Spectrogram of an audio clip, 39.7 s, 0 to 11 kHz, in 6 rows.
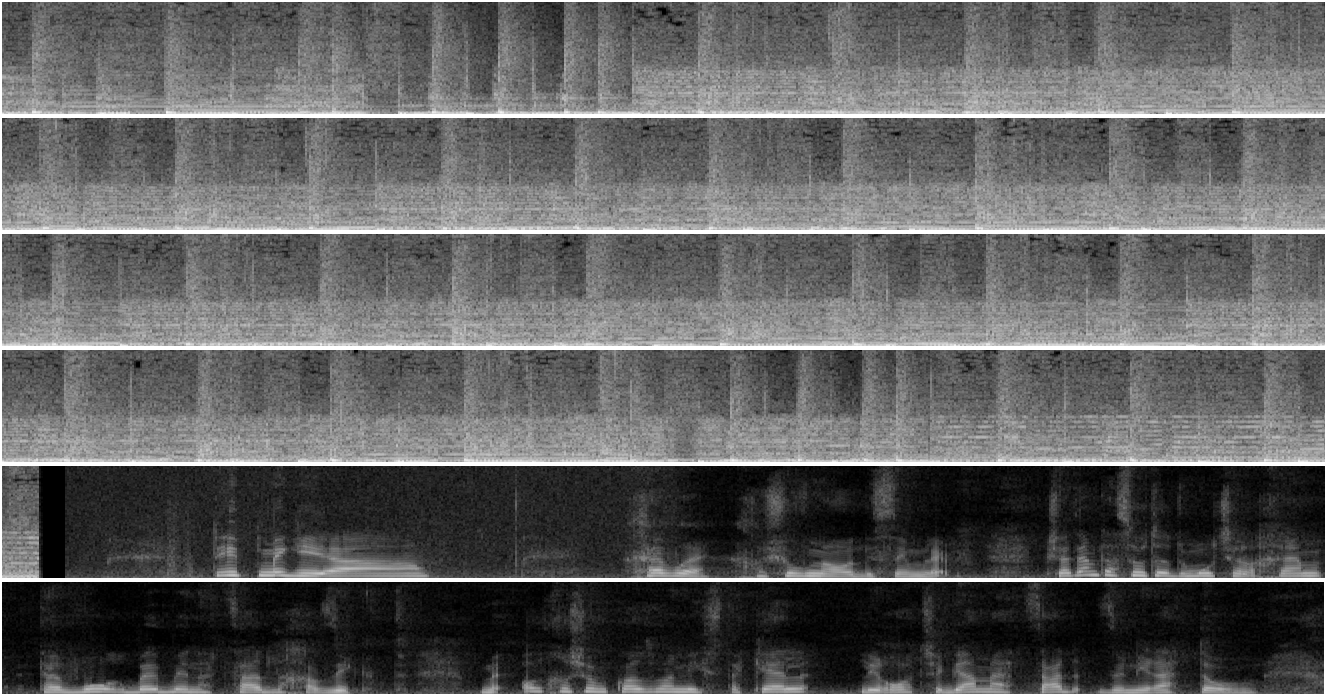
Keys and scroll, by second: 4.3 a, 4.7 b, 7.4 typing, 11.5 a, 12.1 b, 14.5 typing, 17.5-17.8 typing, 19.7-20.1 typing, 23.0 3.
